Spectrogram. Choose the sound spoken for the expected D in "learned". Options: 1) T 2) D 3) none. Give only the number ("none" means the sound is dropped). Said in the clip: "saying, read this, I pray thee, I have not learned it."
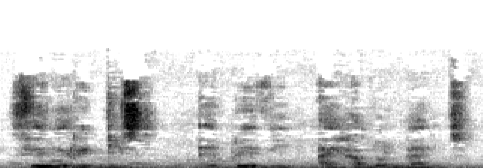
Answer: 3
